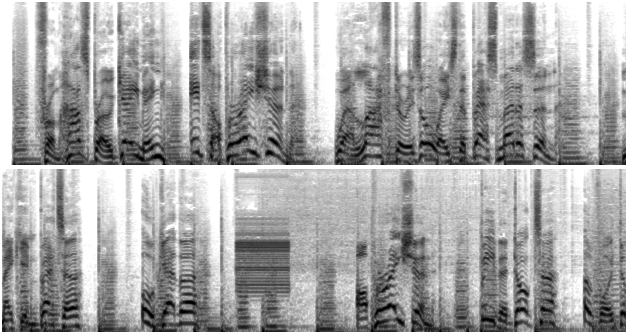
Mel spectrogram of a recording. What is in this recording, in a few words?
commercials kids toys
